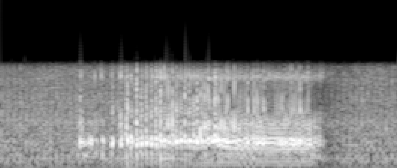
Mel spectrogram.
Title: my dog wilson snoring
